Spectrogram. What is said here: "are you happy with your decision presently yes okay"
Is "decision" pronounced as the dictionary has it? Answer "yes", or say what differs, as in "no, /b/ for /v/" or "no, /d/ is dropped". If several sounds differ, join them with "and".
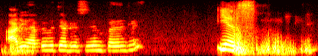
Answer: no, /z/ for /ʒ/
